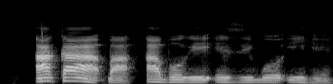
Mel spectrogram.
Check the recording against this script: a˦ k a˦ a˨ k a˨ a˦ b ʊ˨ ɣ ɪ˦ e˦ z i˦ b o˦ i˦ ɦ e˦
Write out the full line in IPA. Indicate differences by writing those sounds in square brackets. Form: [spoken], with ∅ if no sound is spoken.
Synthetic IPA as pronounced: a˦ k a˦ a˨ [k͡p] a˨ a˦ b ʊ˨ ɣ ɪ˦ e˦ z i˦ [ɡ͡b] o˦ i˦ ɦ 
